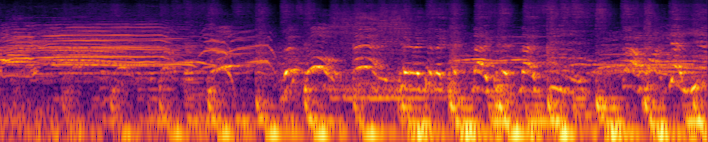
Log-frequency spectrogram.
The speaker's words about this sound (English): Let me hear you scream!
